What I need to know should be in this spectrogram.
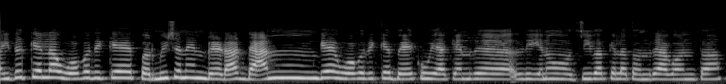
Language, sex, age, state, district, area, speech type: Kannada, female, 18-30, Karnataka, Tumkur, urban, spontaneous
